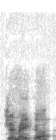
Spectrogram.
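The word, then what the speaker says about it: D'yer Mak'er: think the song is actually pronounced Jamaica.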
